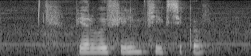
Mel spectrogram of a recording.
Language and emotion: Russian, neutral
